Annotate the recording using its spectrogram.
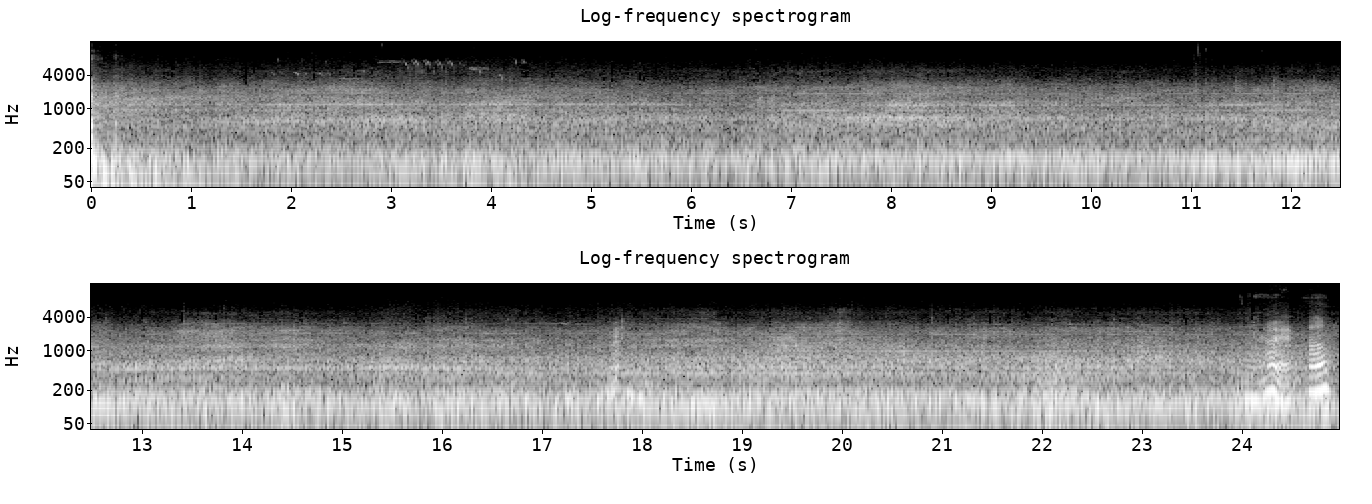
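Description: Steady low rumble of distant engines or machinery, with faint wavering higher tones over it.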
